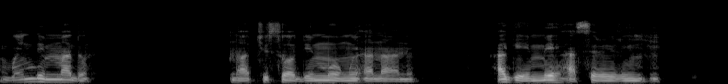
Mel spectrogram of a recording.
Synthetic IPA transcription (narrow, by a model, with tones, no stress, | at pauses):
ŋ͡m̩˨ɡ͡be˨n̩˦dɪ˦m̩˦ma˦dʊ˨ | na˨t͡ʃi˦sɔ˨dɪ˨m̩˦mo˦˨ŋʷe˦ɦa˦na˨nɪ˨ | a˦ɡe˨m̩˦me˦ɦa˨sɪ˦ɾɪ˦ɾi˦i˦ɦi˦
